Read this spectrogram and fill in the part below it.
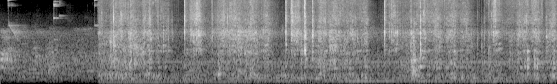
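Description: A spoon scrapes and stirs food in a metal pot.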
